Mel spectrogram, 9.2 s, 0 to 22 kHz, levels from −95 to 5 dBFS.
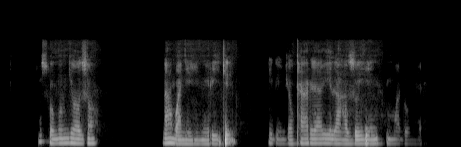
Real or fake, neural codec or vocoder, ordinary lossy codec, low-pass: fake; codec, 32 kHz, 1.9 kbps, SNAC; none; 7.2 kHz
